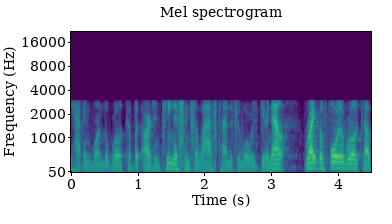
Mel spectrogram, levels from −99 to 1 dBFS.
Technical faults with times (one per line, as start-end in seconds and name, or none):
0.00-4.50 aliasing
